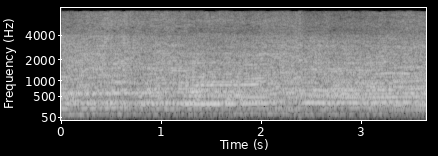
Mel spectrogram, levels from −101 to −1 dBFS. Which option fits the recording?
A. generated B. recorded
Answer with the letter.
B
